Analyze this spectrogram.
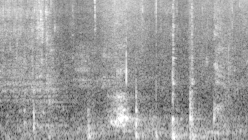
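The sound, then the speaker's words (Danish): Water is poured into a baptismal font during a church baptism in a few short splashing bursts, moderately loud, over a quiet background. “Jeg har ikke fået noget vand i.”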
